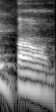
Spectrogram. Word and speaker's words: Boehm: I say Boehm, like Boehm? Yeah. Like someone that's mispronouncing poem. Yeah, Boehm. Like poem.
